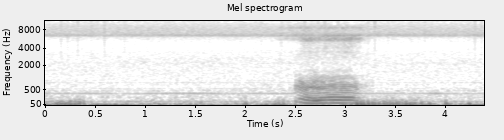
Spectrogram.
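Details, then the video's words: A sleeping pet pug gives a single rasping snore of under a second in an ASMR recording, with a rich, layered, vibrating tone against a low, steady room hum. "AMSR Pug Snoring"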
